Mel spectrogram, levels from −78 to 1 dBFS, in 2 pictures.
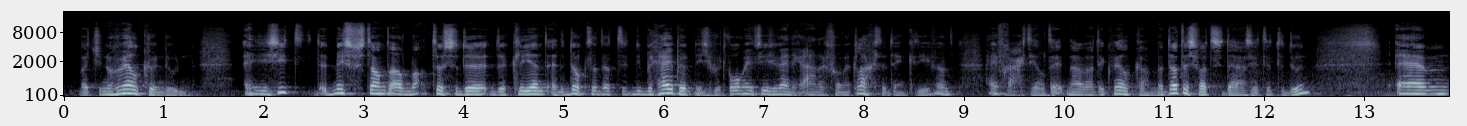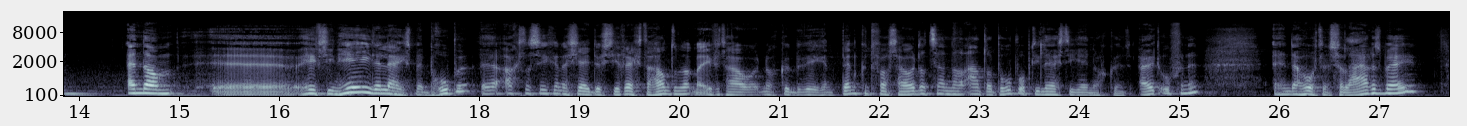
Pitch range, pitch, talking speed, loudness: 125-165 Hz, 150 Hz, 240 wpm, -26 LUFS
